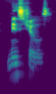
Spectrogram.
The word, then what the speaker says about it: Minstrels: Minstrels. It's a weird pronunciation.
